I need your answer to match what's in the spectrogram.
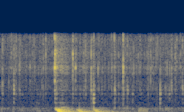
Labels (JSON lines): {"label": "anthrophony, bomb", "recorder": "HydroMoth"}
